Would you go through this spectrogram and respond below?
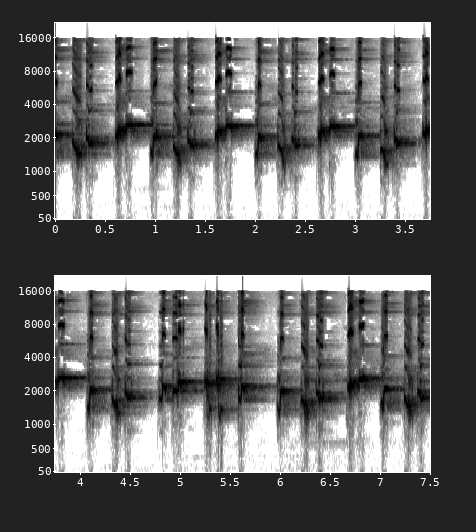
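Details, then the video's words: Yellow-vented bulbul in lively, full song in the rapid 'ropel' style: an unbroken chain of rich, gurgling whistled notes that rise and fall, around two to three per second. "SUARA trucukan gacor ROPEL PANJANG"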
